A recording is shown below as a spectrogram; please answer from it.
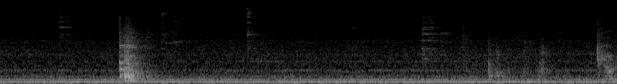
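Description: Cookware being handled: a metal pan lid and pans clink, one sharp clink about a second in and a few lighter clicks after it, over a steady low electrical hum.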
